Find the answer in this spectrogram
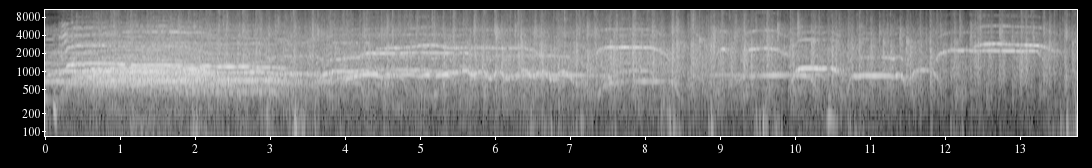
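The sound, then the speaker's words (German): A crowd of about 250 people at the DNX event in the Beta-Haus in Berlin claps and cheers for about fourteen seconds, dense steady applause mixed with whoops and high-pitched shouts that rise and fall, loudest at the start, with no speech. “Ich bin hier im Beta-Haus und bin hier mit gefühlten 250, weiteren Leuten. Mach mal ein bisschen, mach mal ein bisschen Alarm.”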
